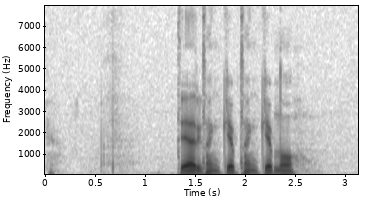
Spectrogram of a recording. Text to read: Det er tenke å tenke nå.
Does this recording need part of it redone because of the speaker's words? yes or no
no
